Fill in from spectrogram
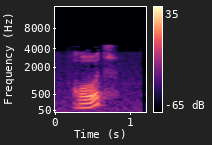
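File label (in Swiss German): "rot", Alsatian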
